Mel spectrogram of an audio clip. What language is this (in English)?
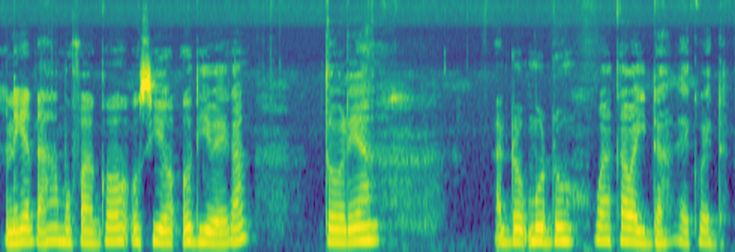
Kikuyu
